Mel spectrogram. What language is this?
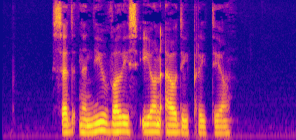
Esperanto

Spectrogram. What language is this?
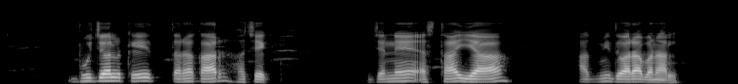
Magahi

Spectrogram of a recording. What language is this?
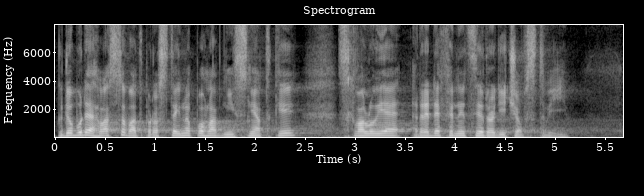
Czech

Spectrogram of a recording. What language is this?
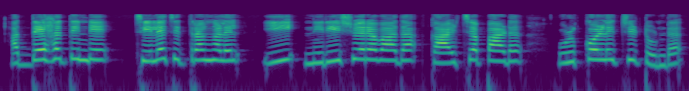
Malayalam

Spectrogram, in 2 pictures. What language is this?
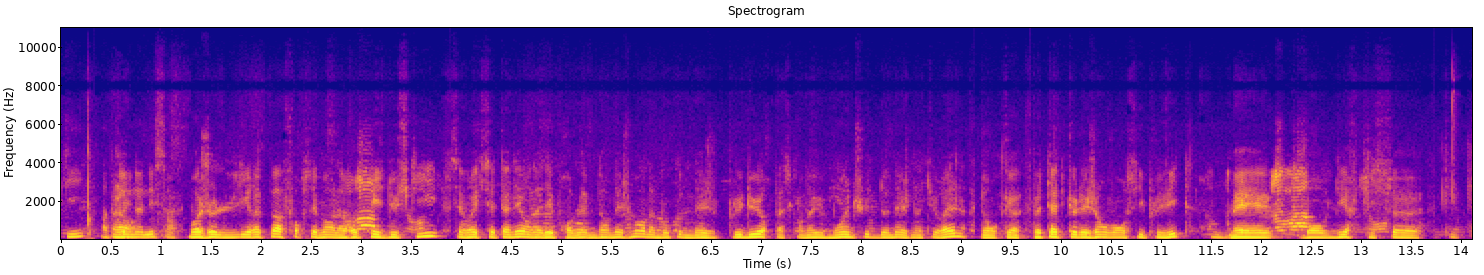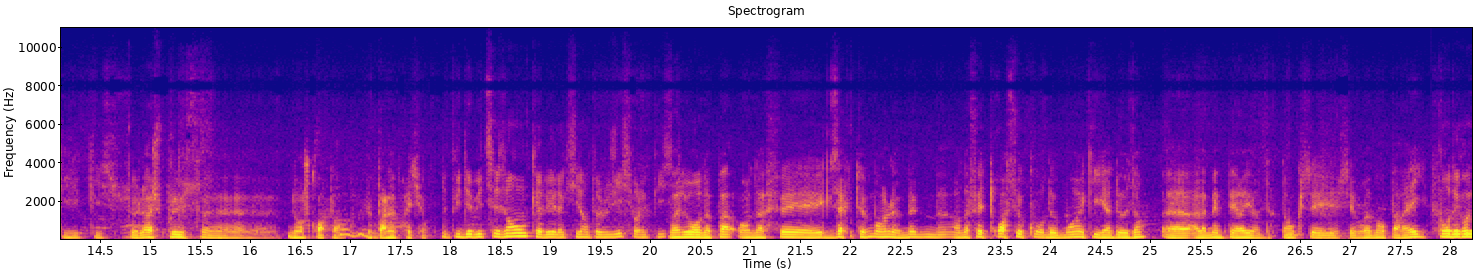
French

